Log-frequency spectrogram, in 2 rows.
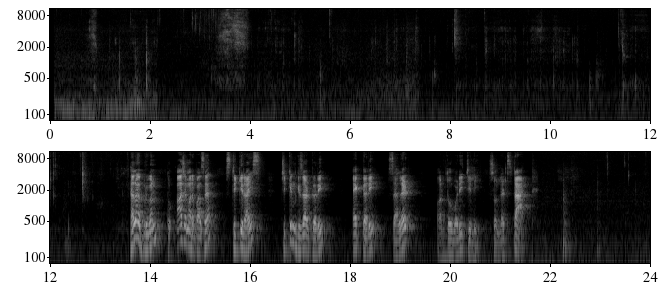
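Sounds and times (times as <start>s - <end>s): person chewing food: 0.6s - 13.6s, 22.4s - 24.0s.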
